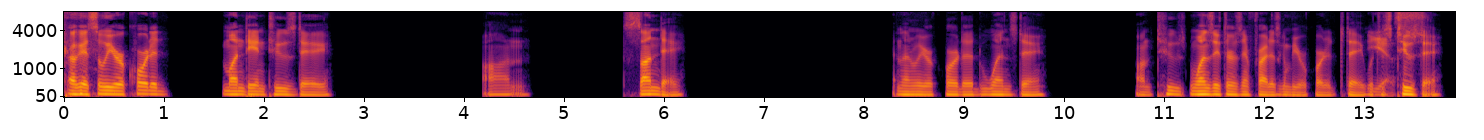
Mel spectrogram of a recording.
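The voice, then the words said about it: Hoarse voice. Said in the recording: “my voice is still hoarse ... I think it has gotten worse ... my voice has gotten worse”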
